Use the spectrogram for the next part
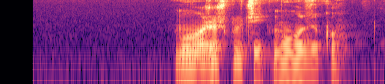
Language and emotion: Russian, sad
